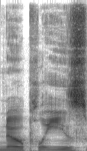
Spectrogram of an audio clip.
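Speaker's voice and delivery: mock pleading voice, fading away. Describing a game character as he disappears: imitating a fading plea. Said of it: "while fading away".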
